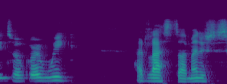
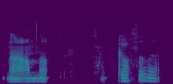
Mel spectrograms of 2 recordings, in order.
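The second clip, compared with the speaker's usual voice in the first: ordinary delivery, nothing marked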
